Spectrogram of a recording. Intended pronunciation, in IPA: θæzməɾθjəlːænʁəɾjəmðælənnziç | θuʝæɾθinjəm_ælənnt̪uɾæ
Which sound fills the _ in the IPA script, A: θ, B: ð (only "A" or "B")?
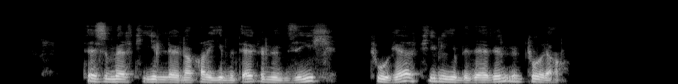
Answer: B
